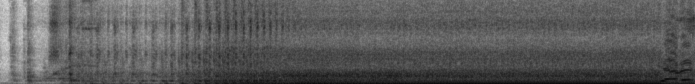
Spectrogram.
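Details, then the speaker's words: Craftsman mower with Briggs & Stratton engine that would not run, fired up in hot sun: fires within a couple of pulls, very easily, then settles into a smooth, steady idle. "thing fires up really easy now. Really really easy. So, that's a good sign."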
